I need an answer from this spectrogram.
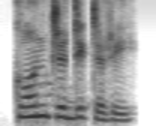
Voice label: "contradictory", Indian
